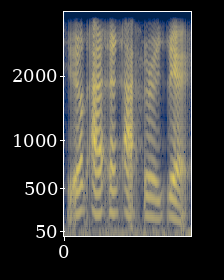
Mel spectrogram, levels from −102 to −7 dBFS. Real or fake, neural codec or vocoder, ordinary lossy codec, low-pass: fake; autoencoder, 22.05 kHz, a latent of 192 numbers a frame, VITS, trained on many speakers; none; 3.6 kHz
